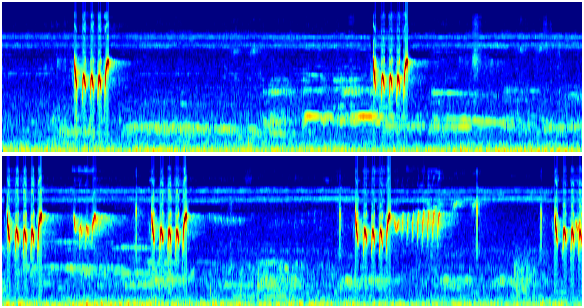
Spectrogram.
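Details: Male bar-winged prinia singing short high bursts of rapid buzzy notes with a sharp rising end, spaced irregularly every one to two seconds, with a few softer looping notes; steady low hum.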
